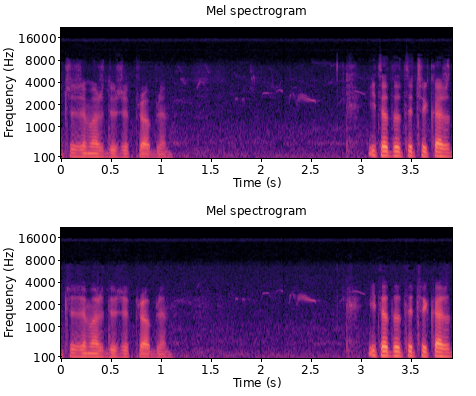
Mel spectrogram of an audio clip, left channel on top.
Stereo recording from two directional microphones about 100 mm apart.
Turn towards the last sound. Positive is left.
turn(degrees=25)  # may be behind; listen again after turning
